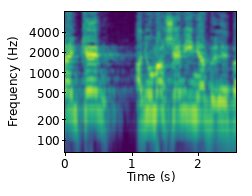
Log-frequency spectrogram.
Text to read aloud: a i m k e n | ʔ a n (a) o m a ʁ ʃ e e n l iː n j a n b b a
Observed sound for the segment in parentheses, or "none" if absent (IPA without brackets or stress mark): i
